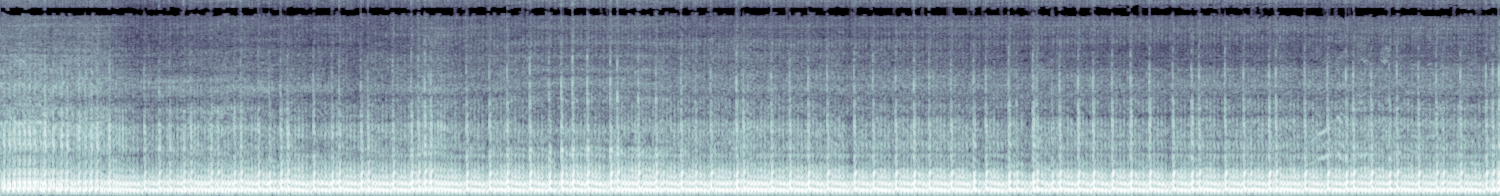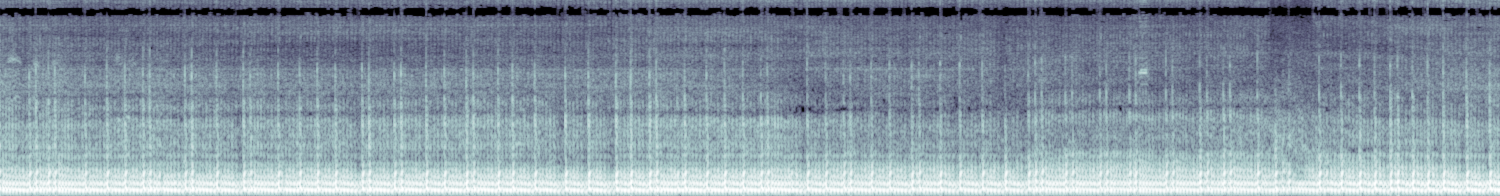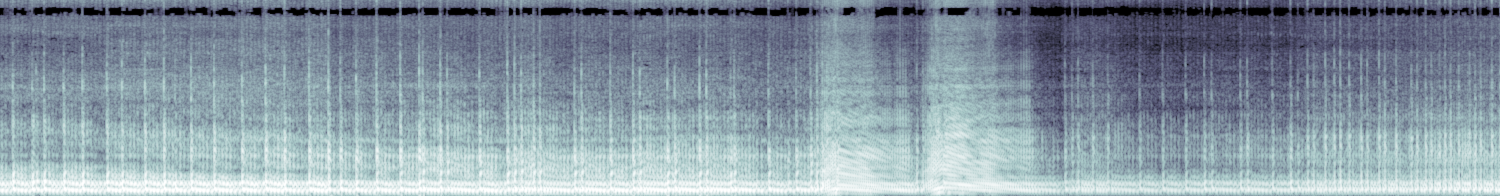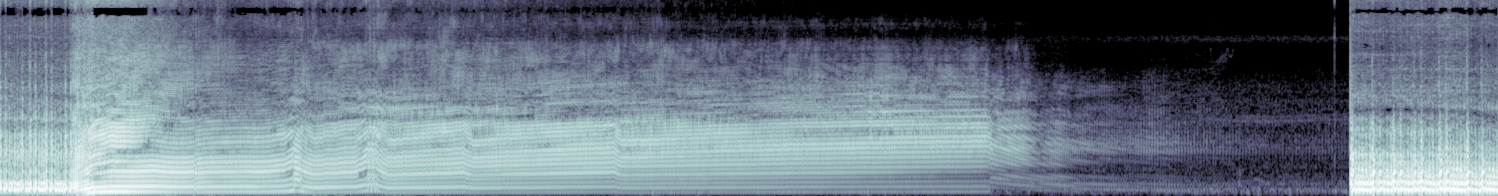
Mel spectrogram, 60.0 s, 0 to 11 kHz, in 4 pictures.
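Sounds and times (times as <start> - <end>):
motorcycle engine revving: 0.0 - 56.7, 58.5 - 59.9.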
